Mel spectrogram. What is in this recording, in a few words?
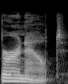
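"burnout", US English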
